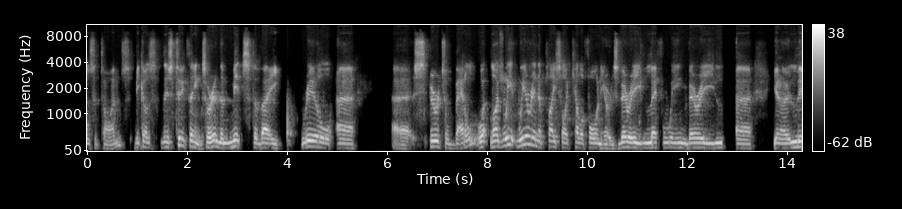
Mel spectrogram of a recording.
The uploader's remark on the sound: In a ZOOM session. Of City Builders Church in Sale, Australia.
